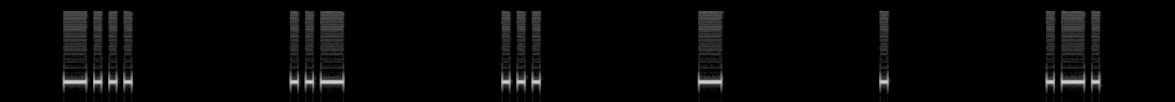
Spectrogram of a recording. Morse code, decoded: BUSTER

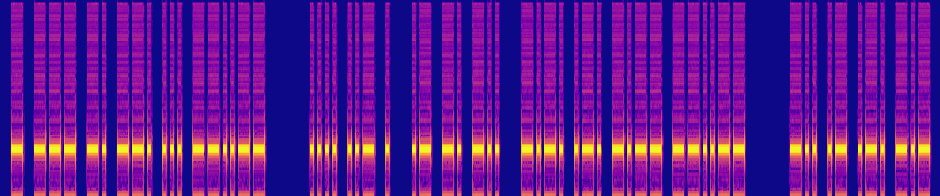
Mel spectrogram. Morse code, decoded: TONGS, HUE AND CRY, DARK

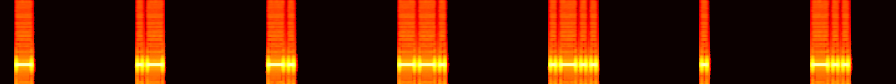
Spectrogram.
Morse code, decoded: TANGLED

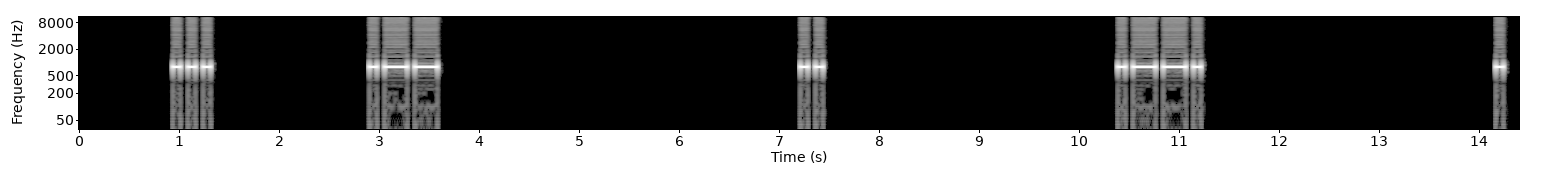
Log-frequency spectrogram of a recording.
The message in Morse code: SWIPE

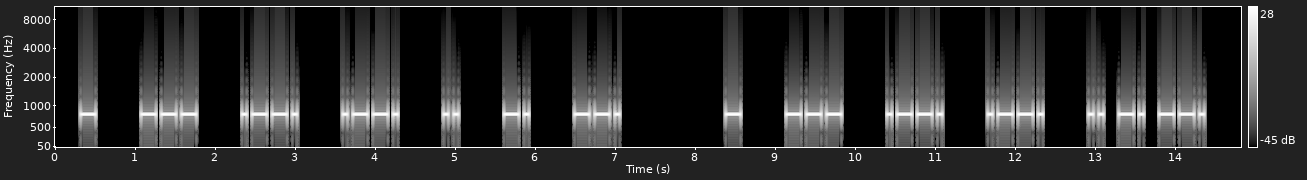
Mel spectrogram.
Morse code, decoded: T O P P I N G T O P P I N G

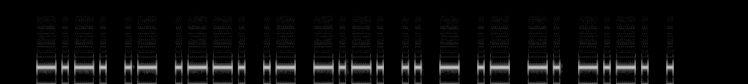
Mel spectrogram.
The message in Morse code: CAPACITANCE

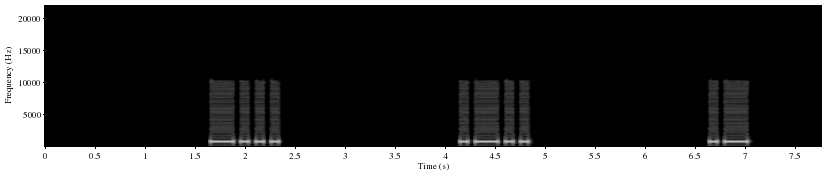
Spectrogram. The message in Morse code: BLA

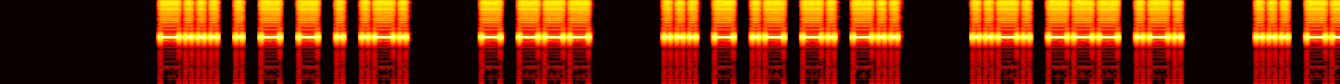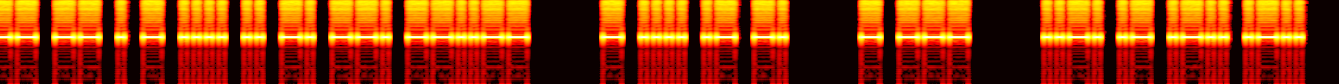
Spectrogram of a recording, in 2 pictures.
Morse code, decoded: BETTER TO STAND FOR SOMETHING, THAN TO FALL

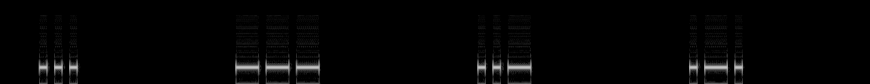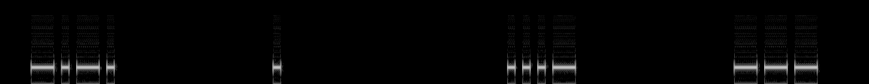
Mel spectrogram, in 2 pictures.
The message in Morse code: S O U R C E V O

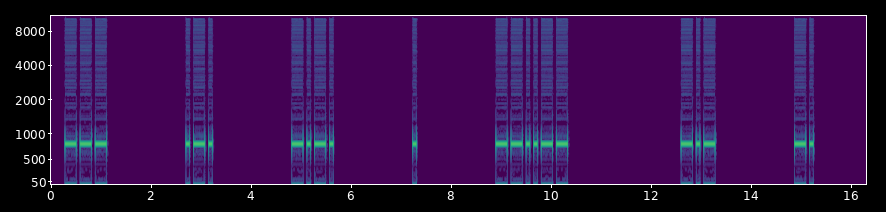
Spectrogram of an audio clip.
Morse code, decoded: O R C E , K N

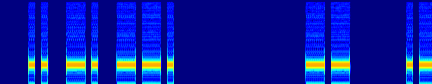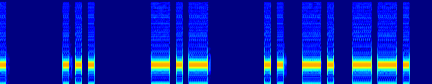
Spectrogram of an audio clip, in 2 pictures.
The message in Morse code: ING MASKING

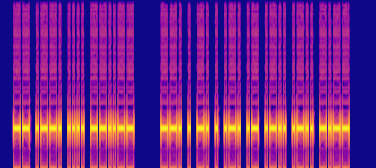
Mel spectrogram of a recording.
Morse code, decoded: MPH, GENERALLY

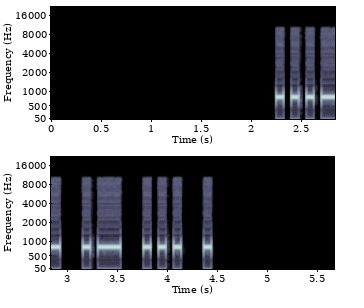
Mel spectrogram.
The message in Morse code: VASE

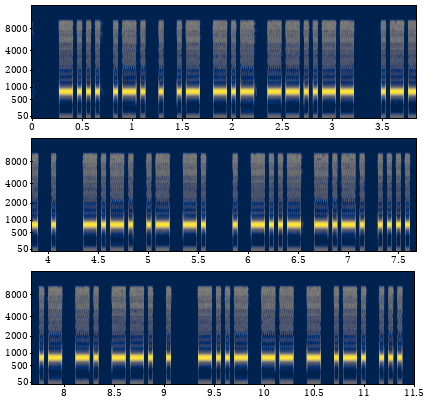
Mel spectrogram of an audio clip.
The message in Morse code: BREAK, WE CAN EXCHANGE XMTRS

